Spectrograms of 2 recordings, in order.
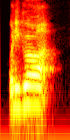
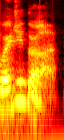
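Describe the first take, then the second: First: It sounds like a blunt, probing interrogation. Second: It sounds like warm, friendly curiosity.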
